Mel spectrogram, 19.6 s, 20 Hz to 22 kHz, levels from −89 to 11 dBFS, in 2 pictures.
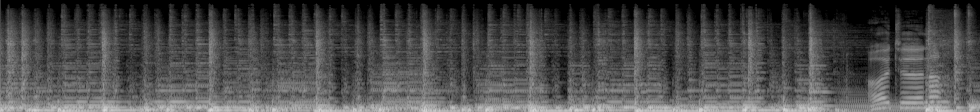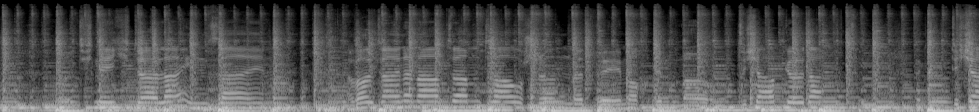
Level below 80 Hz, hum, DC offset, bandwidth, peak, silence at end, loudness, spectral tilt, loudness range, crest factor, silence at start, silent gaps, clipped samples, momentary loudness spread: -24 dBFS; none; under 0.1%; 17.5 kHz; 0 dBFS; 0 s; -19 LUFS; -6.5 dB/octave; 1 LU; 18 dB; 0 s; none; under 0.1%; 4 LU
